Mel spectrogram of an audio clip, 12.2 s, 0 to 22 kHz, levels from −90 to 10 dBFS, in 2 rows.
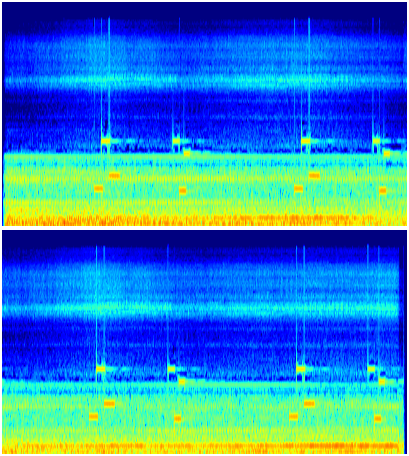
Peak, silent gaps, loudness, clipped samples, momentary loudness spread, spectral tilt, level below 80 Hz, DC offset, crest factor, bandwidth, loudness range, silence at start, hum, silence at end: -2 dBFS; none; -18 LUFS; under 0.1%; 5 LU; -7.5 dB/octave; -20 dBFS; under 0.1%; 14 dB; 12 kHz; 2 LU; 0.05 s; none; 0.05 s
